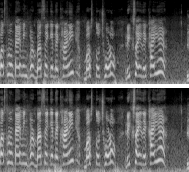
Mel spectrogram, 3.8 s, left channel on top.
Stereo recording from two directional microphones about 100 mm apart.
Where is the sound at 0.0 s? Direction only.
30° left (ahead or behind).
